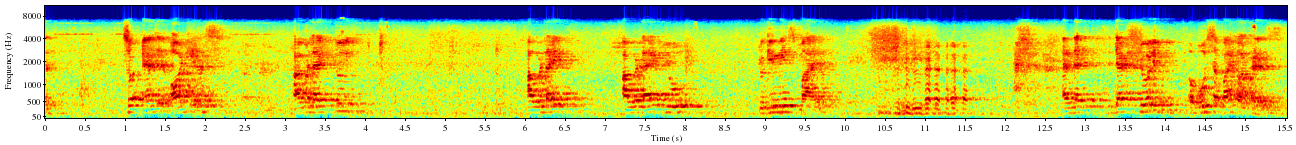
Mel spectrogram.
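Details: Stammering in a speaker who identifies as a person who stammers, giving a speech.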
